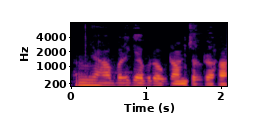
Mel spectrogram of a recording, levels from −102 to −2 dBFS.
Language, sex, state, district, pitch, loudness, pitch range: Hindi, male, Uttar Pradesh, Jyotiba Phule Nagar, 115 Hz, -42 LUFS, 105-120 Hz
